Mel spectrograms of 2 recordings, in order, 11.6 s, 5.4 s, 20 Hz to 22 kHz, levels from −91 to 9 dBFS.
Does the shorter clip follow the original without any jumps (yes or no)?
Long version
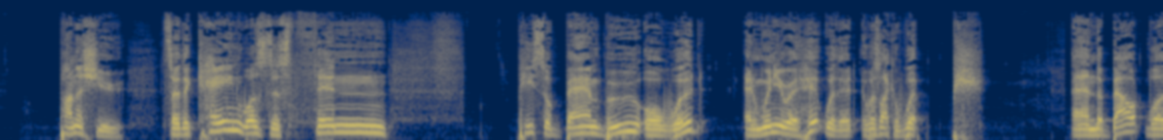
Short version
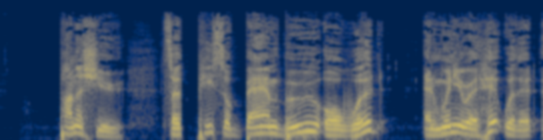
no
